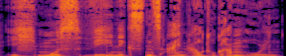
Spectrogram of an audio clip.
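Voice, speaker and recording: A man doing a high breathless excitable young woman. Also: measured pace, breathy edge, dry recording, heavily acted. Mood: urgent. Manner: high-pitched, breathless, exclaiming.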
